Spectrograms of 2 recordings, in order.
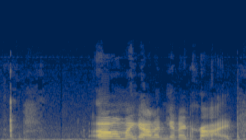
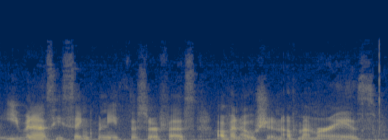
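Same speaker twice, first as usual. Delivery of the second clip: softer, unvoiced whisper; hushed whisper; 2 semitones lower, 9 dB quieter than usual. Real, not acted. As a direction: drop into a breathless whisper. Reading gripping passage hushed.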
